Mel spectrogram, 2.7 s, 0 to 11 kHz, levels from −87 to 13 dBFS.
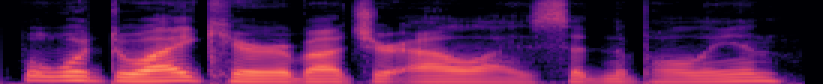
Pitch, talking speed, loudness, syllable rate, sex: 125 Hz, 220 wpm, -19 LUFS, 5.6 syllables/s, male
